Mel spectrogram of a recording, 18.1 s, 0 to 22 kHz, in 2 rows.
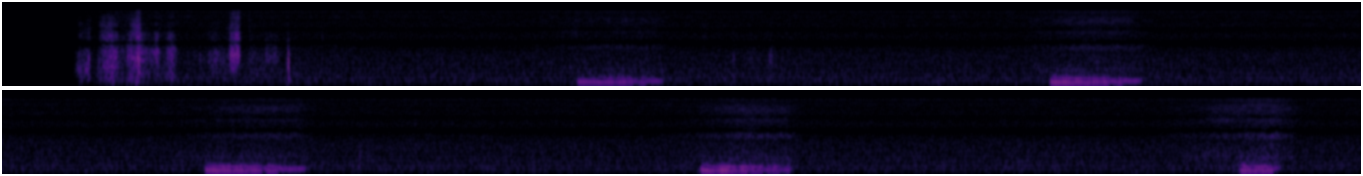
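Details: A cat snoring: soft, regular nasal snores about every three seconds, close to 18 breaths a minute, over faint room noise.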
